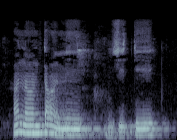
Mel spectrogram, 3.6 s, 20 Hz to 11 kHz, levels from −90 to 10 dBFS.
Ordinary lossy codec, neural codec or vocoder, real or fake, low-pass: AAC, 32 kbps; none; real; 7.2 kHz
